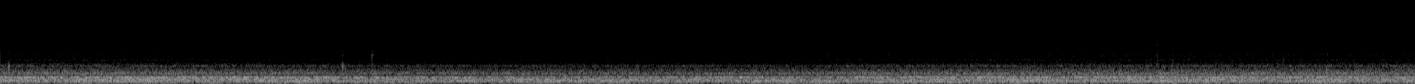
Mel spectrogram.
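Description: Tyres rumble steadily on a road.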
